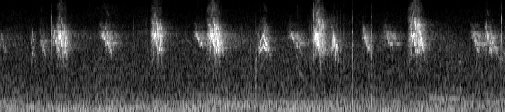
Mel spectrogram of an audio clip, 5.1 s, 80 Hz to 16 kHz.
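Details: Eurasian tree sparrows waiting to be fed at Mizukami Bridge, 4 June 2020; clear single chirps spaced about a second apart, each short and bright, against a quiet background.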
